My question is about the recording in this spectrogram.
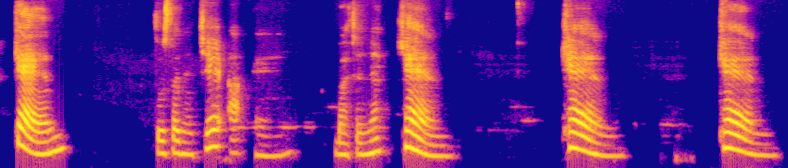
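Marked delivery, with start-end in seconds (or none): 0.1-0.7 "Can" said slowly and clearly for the class to repeat; model pronunciation of can. Shown as a demonstration. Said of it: "ini Miss akan jelaskan". 5.6-7.8 "Can" said slowly and clearly for the class to repeat; model pronunciation of can. Shown as a demonstration. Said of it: "Coba diikutin di rumah".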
